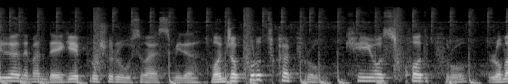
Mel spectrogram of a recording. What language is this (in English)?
Korean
